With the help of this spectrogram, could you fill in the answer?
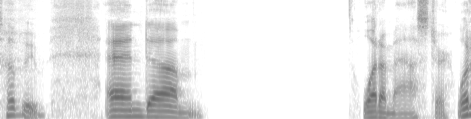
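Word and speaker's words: Khabib: We found out it's pronounced Habib, and what a master!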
